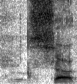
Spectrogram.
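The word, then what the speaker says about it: chas: Ça se dit, chat, comme le dirait l'autre, s'écrit C-H-A-S, le trou d'une aiguille.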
